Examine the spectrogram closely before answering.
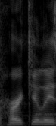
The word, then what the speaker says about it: Heracles: think next we have heracles or hercules i think it just depends i think this is the greek one so it would be heracles i think it's pronounced but i may be wrong versus jack the ripper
